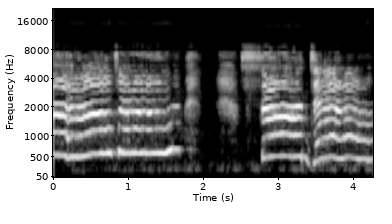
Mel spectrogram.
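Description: A woman singing a cappella, holding a long sustained note for almost two seconds, then taking a breath and starting another drawn-out sung phrase about three seconds in.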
